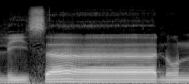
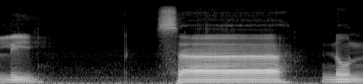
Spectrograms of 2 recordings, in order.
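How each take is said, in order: First: Slow chant, syllables linked; joined recitation. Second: Separated syllables with long pauses. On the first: Teacher putting the word back together, slow joined chant. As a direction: join it up with long held vowels. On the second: Teacher breaking a word down for learners, syllable by syllable. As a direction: sound out one syllable at a time. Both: Shown as a demonstration.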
